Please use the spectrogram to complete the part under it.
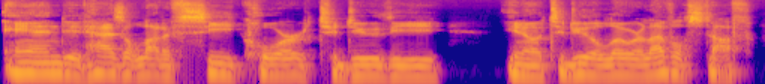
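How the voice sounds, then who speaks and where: A man's voice: fairly low pitch, level tone, moderate pace. A middle-aged man, a chemistry professor, explaining technical work in an interview with frequent fillers and restarts.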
